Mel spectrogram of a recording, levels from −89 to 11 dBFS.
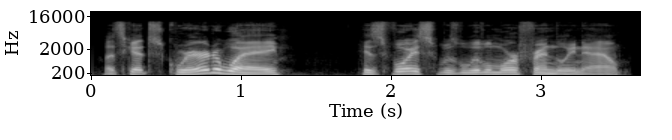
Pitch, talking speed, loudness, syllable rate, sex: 125 Hz, 195 wpm, -18 LUFS, 5.8 syllables/s, male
